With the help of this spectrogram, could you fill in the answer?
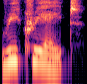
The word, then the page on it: recreate: British English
